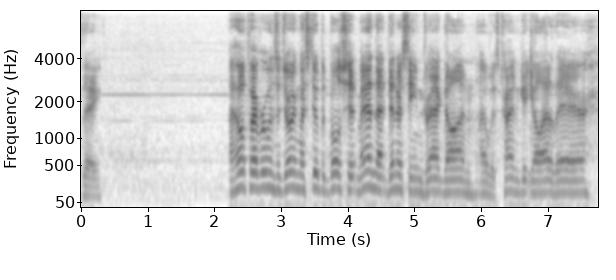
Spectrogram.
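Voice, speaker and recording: A man's voice: a little high, normal speed, pushed and bright, slight background noise. A man acting as game master, chatting loosely and joking with his players during a break. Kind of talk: casual chat between game sessions.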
